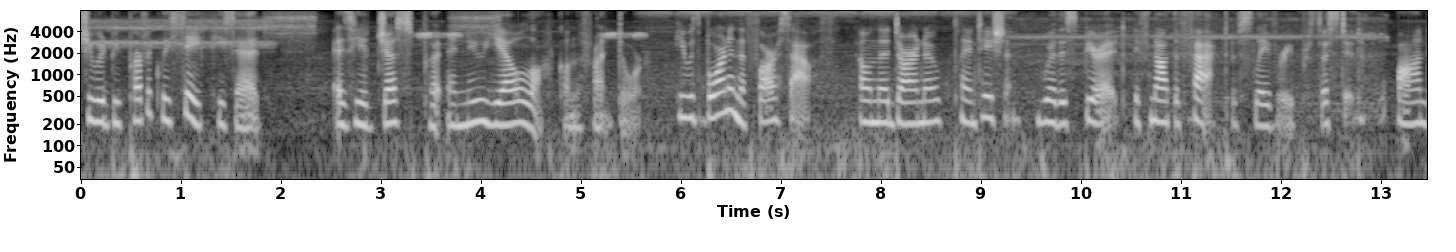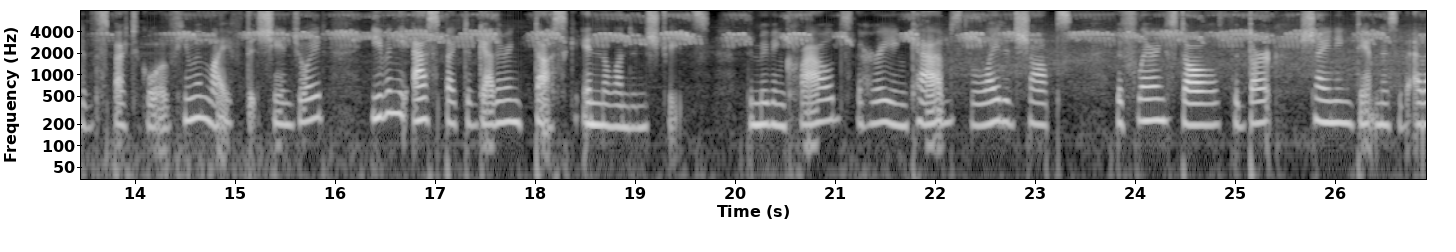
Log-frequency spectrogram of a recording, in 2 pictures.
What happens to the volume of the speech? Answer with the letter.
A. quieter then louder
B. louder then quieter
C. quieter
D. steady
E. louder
D.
